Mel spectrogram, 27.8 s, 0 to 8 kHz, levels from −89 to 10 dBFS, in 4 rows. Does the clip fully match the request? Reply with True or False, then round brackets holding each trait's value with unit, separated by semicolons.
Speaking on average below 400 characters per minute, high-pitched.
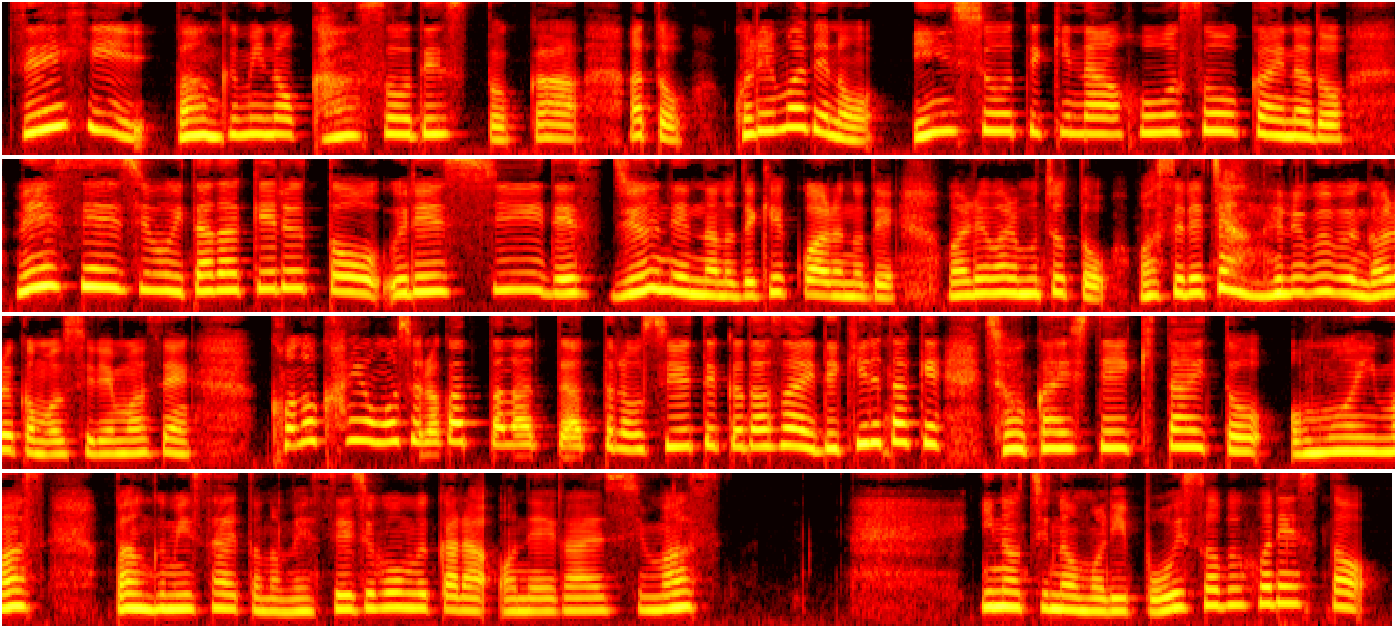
True (340 characters per minute; 275 Hz)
